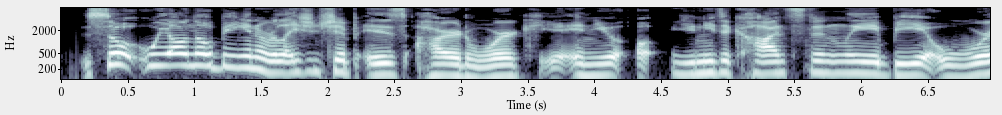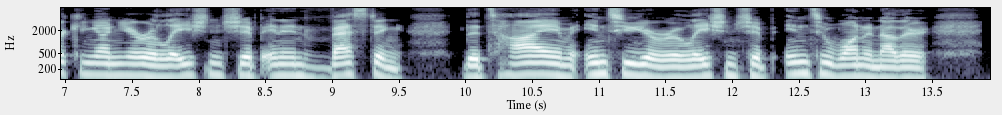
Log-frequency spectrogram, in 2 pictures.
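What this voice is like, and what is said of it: Congested voice from a cold. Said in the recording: “I've got a bit of a cold, so it's going to be a little bit difficult to get through this”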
